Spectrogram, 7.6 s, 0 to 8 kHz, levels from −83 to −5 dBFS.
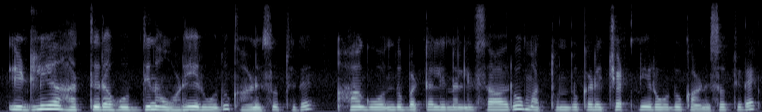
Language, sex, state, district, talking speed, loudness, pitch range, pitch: Kannada, female, Karnataka, Chamarajanagar, 120 wpm, -30 LUFS, 190-210 Hz, 195 Hz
